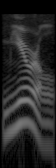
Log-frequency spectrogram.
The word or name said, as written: mural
